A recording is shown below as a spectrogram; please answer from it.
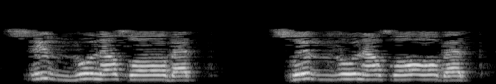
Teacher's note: هنقل الحركه اللي فوق الهمزه · Term: النقل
